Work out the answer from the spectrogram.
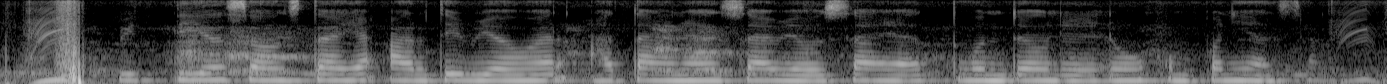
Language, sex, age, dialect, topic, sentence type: Marathi, female, 18-24, Southern Konkan, banking, statement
